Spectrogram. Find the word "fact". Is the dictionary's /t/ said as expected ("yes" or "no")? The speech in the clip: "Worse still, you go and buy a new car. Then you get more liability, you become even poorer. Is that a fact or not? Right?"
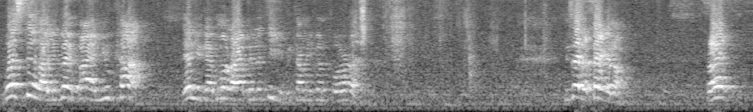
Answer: no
